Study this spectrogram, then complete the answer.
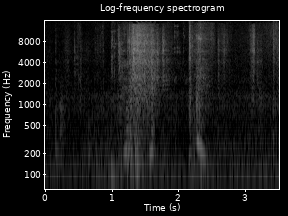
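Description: A body scrambles over a ledge with a brief thud and rustle.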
